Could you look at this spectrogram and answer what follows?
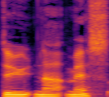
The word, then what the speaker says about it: dunamis: And so that word dunamis, which is the word that Paul uses there in that verse 5, the Greek word dunamis, dunamis, that's how you'd pronounce it.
